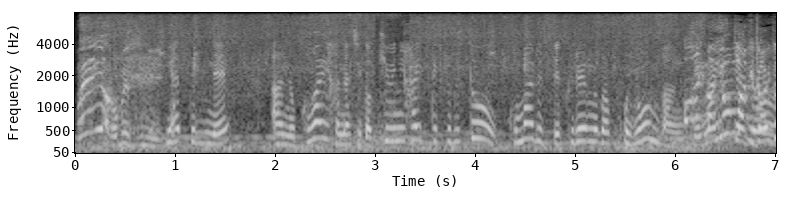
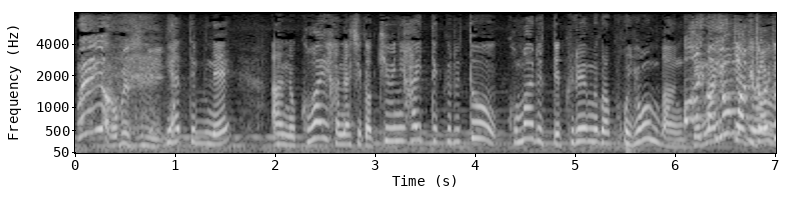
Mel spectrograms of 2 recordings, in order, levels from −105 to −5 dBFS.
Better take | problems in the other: second | background sound (Drip / Rain + Engine); 12 dB below the speech

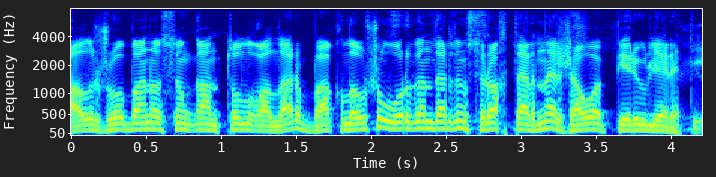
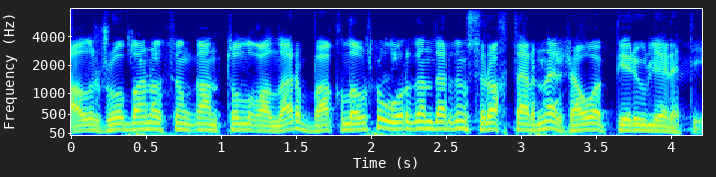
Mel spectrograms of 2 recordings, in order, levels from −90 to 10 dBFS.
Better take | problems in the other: first | noise reduction (neural mask model DeepFilterNet 3)

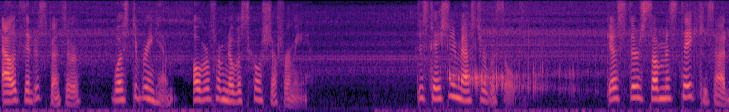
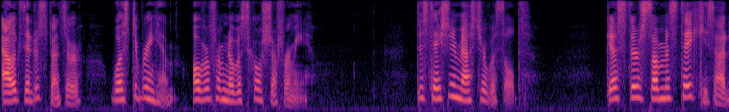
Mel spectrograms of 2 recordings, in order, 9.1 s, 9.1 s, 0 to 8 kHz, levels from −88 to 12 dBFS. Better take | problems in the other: second | background sound (Domestic sounds, home sounds + Fill (with liquid)); 13 dB below the speech

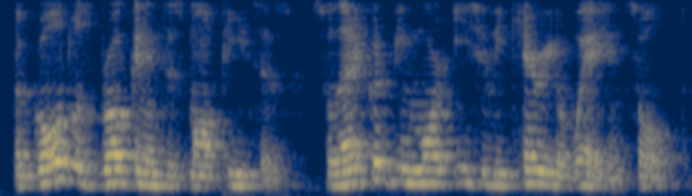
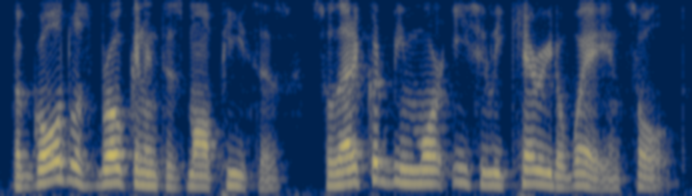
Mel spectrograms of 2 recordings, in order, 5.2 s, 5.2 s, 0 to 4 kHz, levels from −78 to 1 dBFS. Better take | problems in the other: second | room echo; dies away in 0.4 s

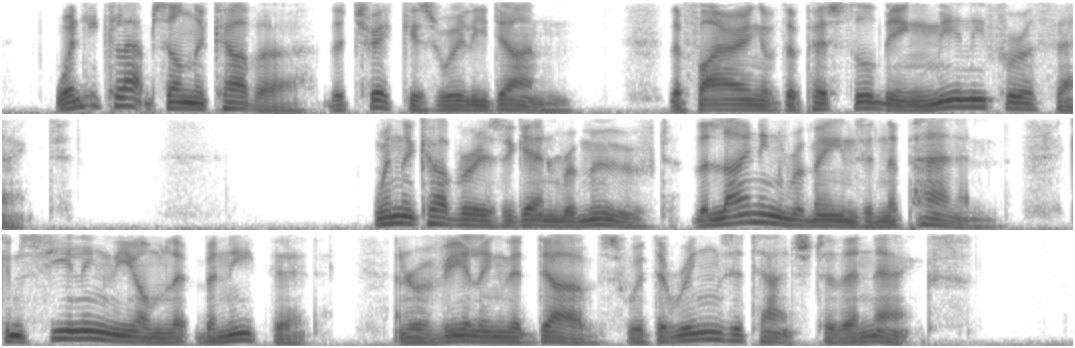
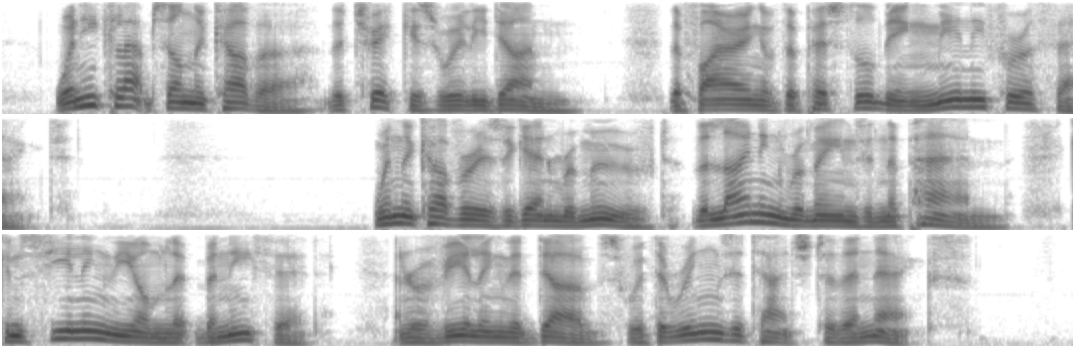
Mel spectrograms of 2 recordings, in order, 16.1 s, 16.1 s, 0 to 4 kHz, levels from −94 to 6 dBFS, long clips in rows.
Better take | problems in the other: second | noise reduction (neural diffusion model UNIVERSE++)

